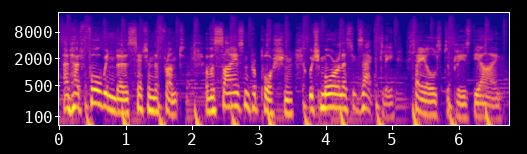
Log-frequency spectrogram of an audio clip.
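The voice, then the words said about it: Reading in British accent. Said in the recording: “You almost have to read it with a British accent”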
